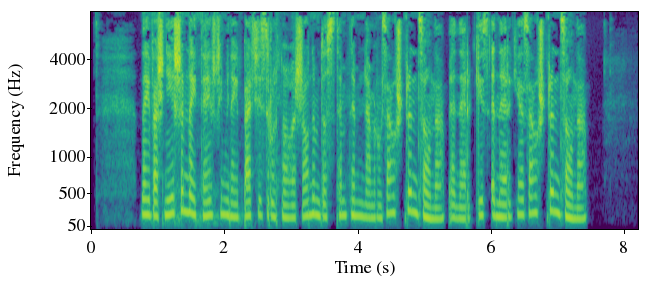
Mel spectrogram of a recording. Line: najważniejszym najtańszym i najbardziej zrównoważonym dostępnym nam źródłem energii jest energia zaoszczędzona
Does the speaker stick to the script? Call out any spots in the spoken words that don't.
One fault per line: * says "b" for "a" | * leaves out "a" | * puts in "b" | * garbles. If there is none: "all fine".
* says "zaoszczędzona" for "źródłem"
